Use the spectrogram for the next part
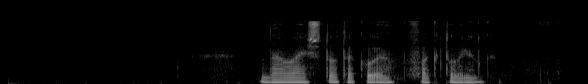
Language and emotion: Russian, neutral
